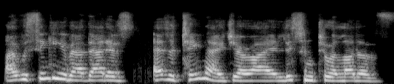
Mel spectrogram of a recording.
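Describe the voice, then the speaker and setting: This is a casual interview chat over a video call with a middle-aged Australian man from Victoria, a musician and music teacher appearing as a guest. His voice is a little higher than typical for a man, and he rambles in a relaxed way, pausing on "uh" and restarting sentences as he goes. The recording is rough.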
